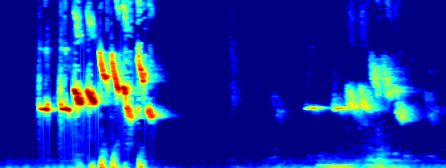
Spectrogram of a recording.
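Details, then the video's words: Rusty-collared seedeater singing loudly: a fast burst of sharp, buzzy chirps at high pitch for about a second and a half, followed after a pause by a softer, slurred warbling phrase. "coleiro pardo Cantando forte"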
